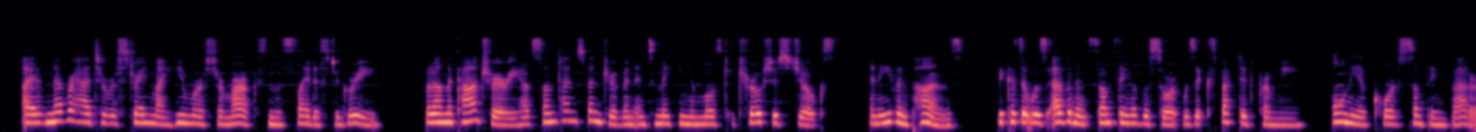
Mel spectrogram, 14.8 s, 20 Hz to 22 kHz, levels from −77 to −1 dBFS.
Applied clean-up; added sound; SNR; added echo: neural mask model DeepFilterNet 3.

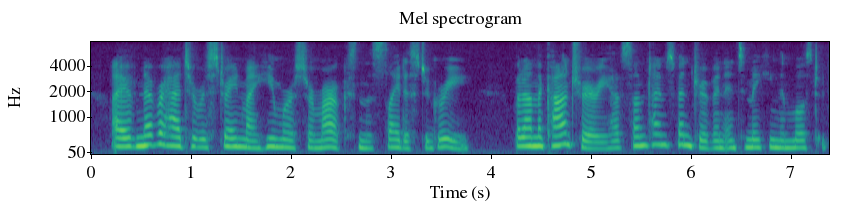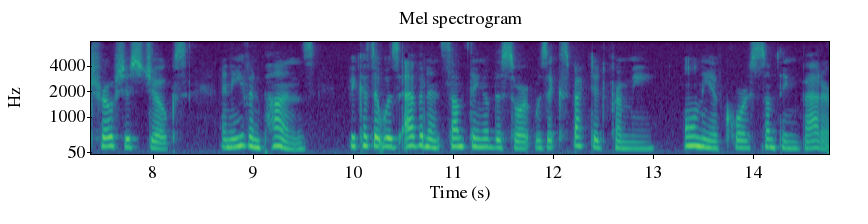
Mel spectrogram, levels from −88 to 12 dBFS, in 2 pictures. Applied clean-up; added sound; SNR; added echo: none; none; none; none.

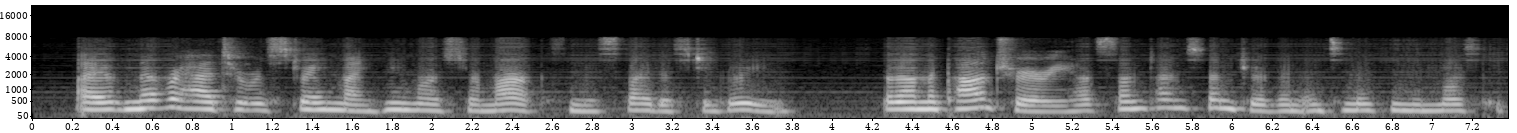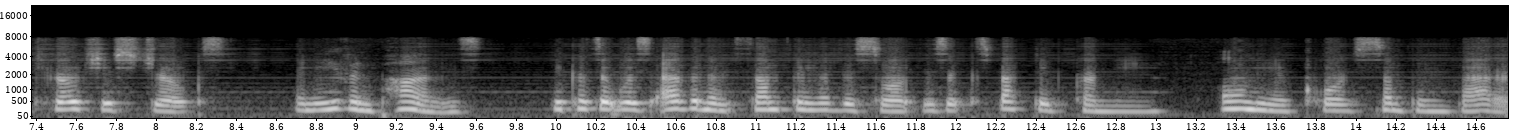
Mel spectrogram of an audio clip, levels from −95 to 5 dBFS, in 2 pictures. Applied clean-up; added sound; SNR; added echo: neural separator model SepFormer DNS4.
